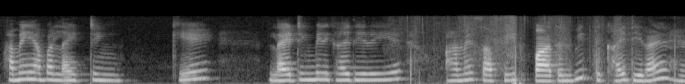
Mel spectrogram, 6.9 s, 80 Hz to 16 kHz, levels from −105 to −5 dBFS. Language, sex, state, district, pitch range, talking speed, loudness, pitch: Hindi, female, Bihar, Begusarai, 245-285 Hz, 185 wpm, -31 LUFS, 265 Hz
